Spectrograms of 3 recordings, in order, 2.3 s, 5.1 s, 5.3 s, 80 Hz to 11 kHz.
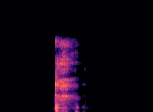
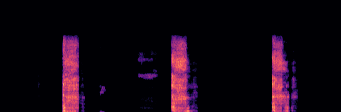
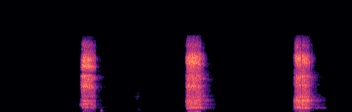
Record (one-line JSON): {"cough_length": "2.3 s", "cough_amplitude": 26284, "cough_signal_mean_std_ratio": 0.25, "three_cough_length": "5.1 s", "three_cough_amplitude": 30591, "three_cough_signal_mean_std_ratio": 0.29, "exhalation_length": "5.3 s", "exhalation_amplitude": 32129, "exhalation_signal_mean_std_ratio": 0.29, "survey_phase": "beta (2021-08-13 to 2022-03-07)", "age": "18-44", "gender": "Male", "wearing_mask": "No", "symptom_cough_any": true, "symptom_runny_or_blocked_nose": true, "symptom_sore_throat": true, "symptom_fatigue": true, "symptom_fever_high_temperature": true, "symptom_headache": true, "smoker_status": "Never smoked", "respiratory_condition_asthma": false, "respiratory_condition_other": false, "recruitment_source": "Test and Trace", "submission_delay": "2 days", "covid_test_result": "Positive", "covid_test_method": "RT-qPCR", "covid_ct_value": 28.6, "covid_ct_gene": "ORF1ab gene", "covid_ct_mean": 28.9, "covid_viral_load": "340 copies/ml", "covid_viral_load_category": "Minimal viral load (< 10K copies/ml)"}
